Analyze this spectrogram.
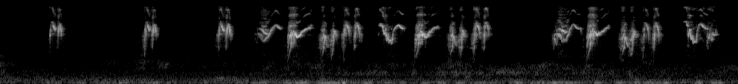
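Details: Shrike lure recording of natural voice, used for trapping or training wild-caught birds; sharp high chirps in quick bursts, some with V-shaped dipping notes, in clusters across several seconds, over a faint low rumble.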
